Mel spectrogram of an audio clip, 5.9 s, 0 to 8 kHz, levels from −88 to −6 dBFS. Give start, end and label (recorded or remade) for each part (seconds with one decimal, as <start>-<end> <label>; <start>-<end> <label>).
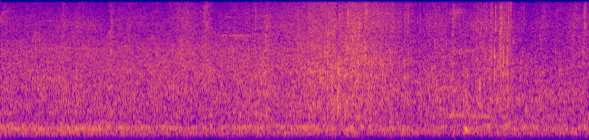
0.0-0.5 recorded; 0.5-2.1 remade; 2.1-5.9 recorded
